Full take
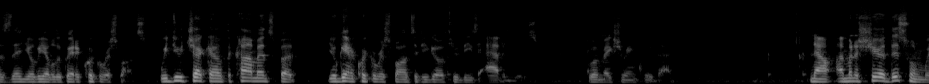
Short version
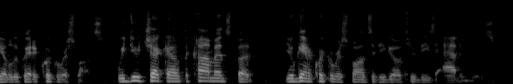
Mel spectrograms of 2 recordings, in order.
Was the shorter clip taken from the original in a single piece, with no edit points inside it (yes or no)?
yes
